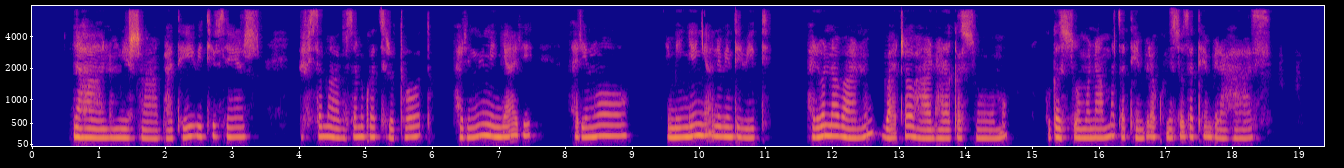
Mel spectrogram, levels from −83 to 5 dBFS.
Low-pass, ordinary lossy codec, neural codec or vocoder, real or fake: 7.2 kHz; AAC, 32 kbps; none; real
